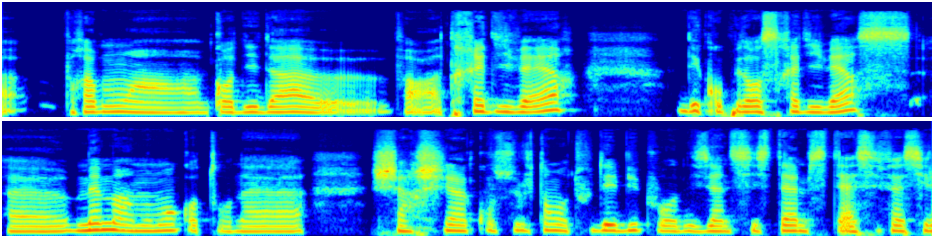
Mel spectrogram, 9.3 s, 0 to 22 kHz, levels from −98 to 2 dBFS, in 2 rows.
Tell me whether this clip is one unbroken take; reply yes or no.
no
